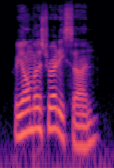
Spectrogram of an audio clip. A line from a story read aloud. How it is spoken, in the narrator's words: Doris asked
